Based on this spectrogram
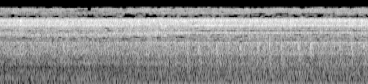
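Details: Toyota Kijang carbureted engine after fixing severe limping, shaking running: steady even idle with no stumble or misfire shake, running smooth and settled; normal idle.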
